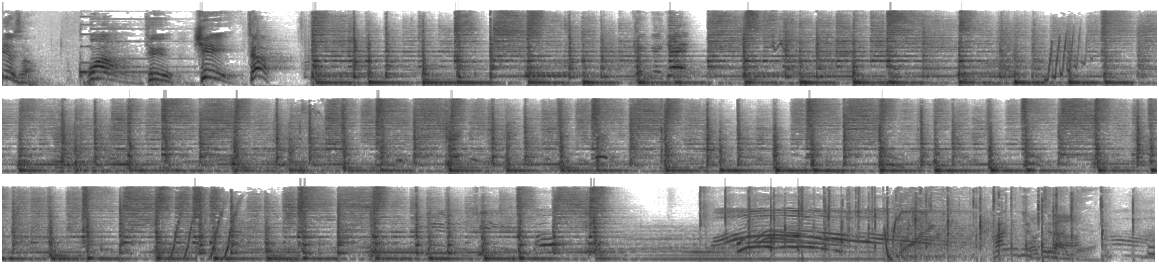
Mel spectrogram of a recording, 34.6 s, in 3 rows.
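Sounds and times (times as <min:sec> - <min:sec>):
speech: 0:00.1 - 0:03.5
Korean traditional percussion ensemble playing gongs and drums: 0:03.0 - 0:29.5, 0:30.1 - 0:33.8
whoops and cheers: 0:30.2 - 0:32.3.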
